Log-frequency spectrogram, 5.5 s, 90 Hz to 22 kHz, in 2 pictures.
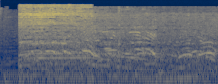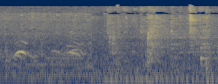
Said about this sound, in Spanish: Eso que escuchamos son los escombros que caen de uno de los edificios afectados por los ataques. Ha sido en Odessa, donde un bloque residencial de 18 plantas ha quedado parcialmente destruido.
